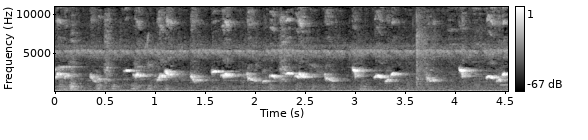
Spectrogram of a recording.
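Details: Sooty-headed bulbul repeating clear, slurred chirps, rising then falling, at a lively uneven pace over a steady high-pitched background tone and low hum.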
